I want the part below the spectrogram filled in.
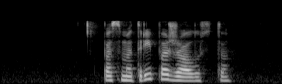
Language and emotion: Russian, neutral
